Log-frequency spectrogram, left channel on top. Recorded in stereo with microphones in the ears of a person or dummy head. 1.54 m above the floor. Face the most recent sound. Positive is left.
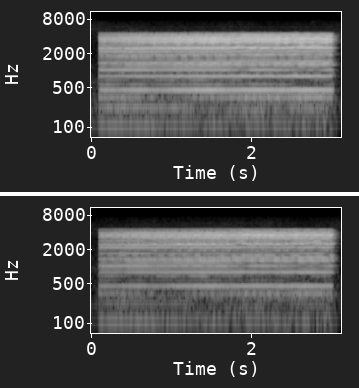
turn(degrees=10)  # may be behind; listen again after turning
